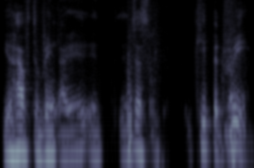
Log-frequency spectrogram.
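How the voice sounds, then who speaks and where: Halting middle-aged man on a group call. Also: fairly low pitch, fairly even intonation, a little mellow, slight background noise. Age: 50s. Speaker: organiser leading a group planning call. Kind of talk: casual group call discussion.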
